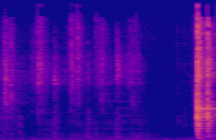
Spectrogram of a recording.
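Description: Spatula scraping sauce from the inside of a stainless steel mixing bowl in soft, quick strokes. Just before the end comes one sharp metallic clank that rings on briefly.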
